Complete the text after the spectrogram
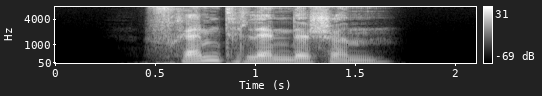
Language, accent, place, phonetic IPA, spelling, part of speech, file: German, Germany, Berlin, [ˈfʁɛmtˌlɛndɪʃm̩], fremdländischem, adjective, De-fremdländischem.ogg
- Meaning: strong dative masculine/neuter singular of fremdländisch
